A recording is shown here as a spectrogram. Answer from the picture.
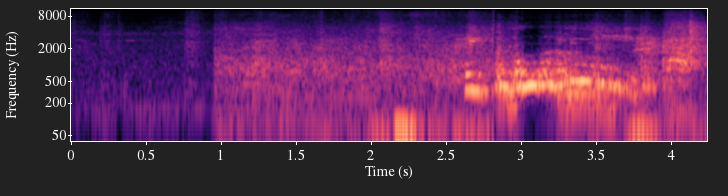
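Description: A bull terrier whining in one long, drawn-out moan that rises and falls, starting about two and a half seconds in.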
